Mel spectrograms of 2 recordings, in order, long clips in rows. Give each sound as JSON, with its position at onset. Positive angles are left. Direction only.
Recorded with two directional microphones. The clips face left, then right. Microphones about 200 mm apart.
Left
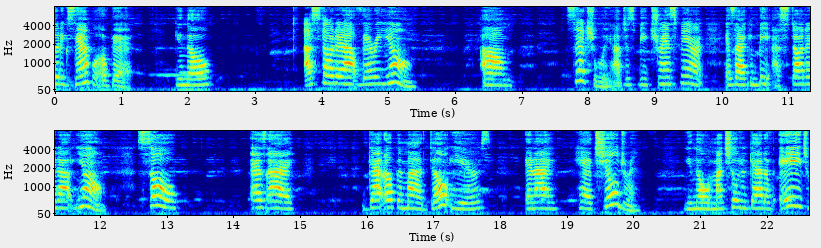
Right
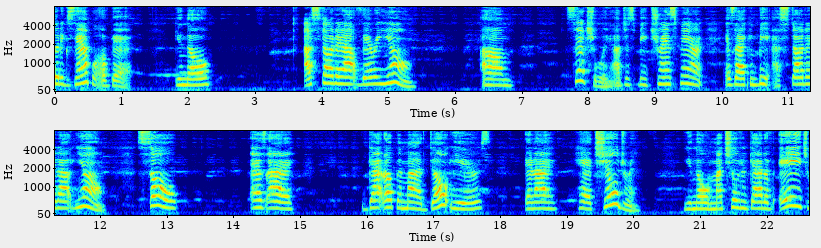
{"t": 0.0, "sound": "a woman's voice", "side_deg": -45}
{"t": 3.5, "sound": "a woman's voice", "side_deg": -50}
{"t": 6.3, "sound": "a woman's voice", "side_deg": -45}
{"t": 14.2, "sound": "a woman's voice", "side_deg": -50}
{"t": 16.0, "sound": "a woman's voice", "side_deg": -50}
